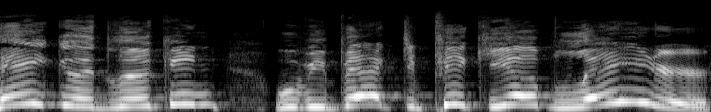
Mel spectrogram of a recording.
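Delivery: very high-pitched, carrying, shouted yell. Retelling a man in a convertible calling to a woman: imitating someone yelling. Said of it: "he just yells at some woman".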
